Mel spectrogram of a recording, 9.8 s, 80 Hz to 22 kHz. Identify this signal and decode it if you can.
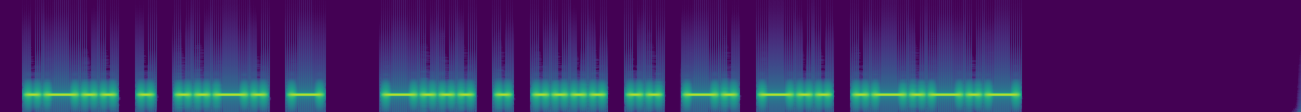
Morse code, heard as a keyed tone, about 17 wpm, 700 Hz. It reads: LEFT BEHIND.
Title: Sentences from Top 1000 Words - Review Part 2 - 17wpm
